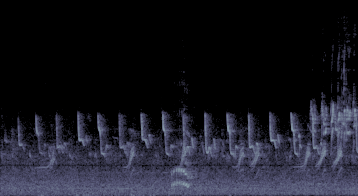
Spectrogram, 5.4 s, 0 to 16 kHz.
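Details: Common whitethroat at Saltersford Locks, 8/5/2013, singing a long string of quick, scratchy descending notes about three per second, with a lower rising call from another bird partway through and steady rural background hiss.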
